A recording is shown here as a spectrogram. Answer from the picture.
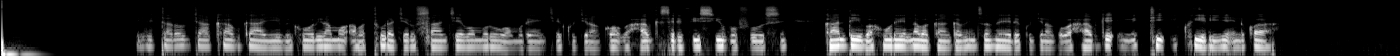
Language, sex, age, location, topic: Kinyarwanda, male, 25-35, Kigali, health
